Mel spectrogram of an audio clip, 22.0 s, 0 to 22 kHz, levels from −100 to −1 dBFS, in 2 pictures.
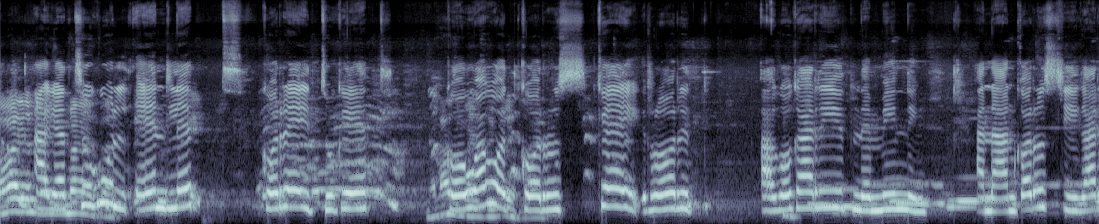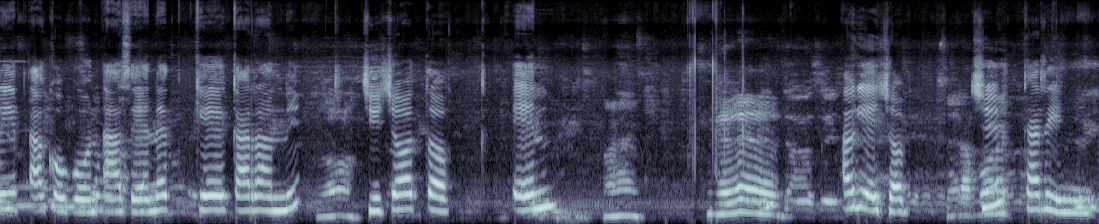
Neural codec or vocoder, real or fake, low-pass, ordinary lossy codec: none; real; none; none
